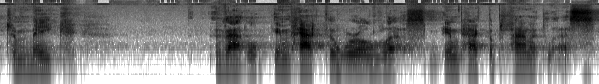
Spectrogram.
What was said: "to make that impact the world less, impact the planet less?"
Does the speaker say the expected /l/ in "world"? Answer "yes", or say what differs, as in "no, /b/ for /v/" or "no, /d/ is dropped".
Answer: yes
